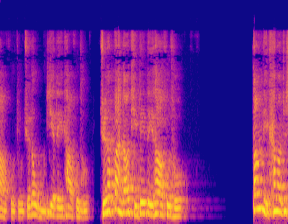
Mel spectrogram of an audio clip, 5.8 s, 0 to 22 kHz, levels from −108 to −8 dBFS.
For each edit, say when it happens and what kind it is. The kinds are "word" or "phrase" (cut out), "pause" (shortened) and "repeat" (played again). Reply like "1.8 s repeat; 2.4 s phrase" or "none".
0.9 s word; 1.9 s pause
